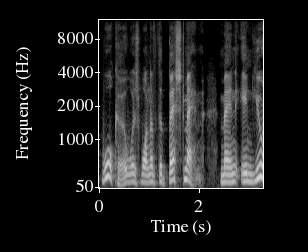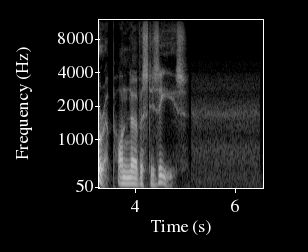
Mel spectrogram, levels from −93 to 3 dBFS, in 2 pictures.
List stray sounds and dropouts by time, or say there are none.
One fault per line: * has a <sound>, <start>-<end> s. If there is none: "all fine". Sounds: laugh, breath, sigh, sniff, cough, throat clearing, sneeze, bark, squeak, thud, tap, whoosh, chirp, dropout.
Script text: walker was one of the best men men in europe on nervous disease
all fine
